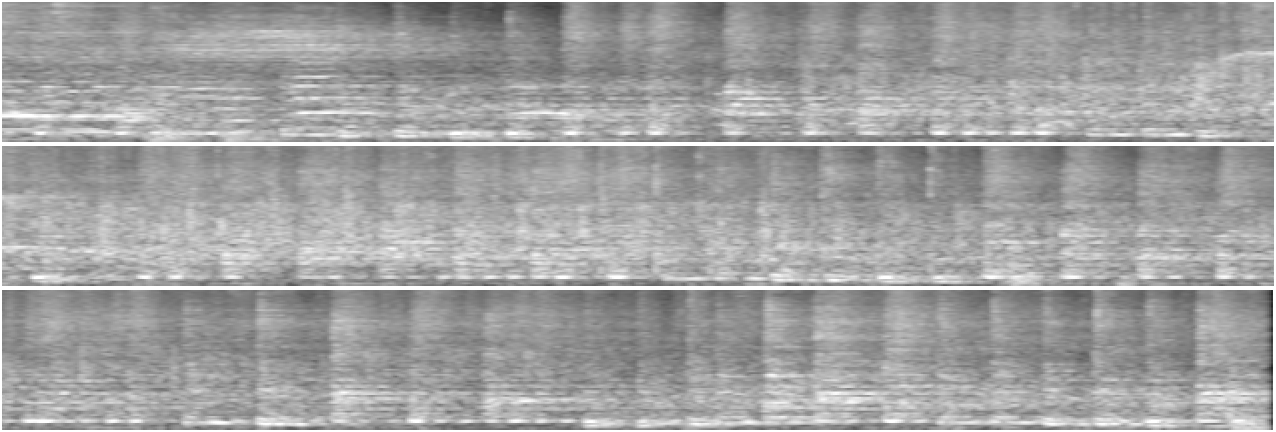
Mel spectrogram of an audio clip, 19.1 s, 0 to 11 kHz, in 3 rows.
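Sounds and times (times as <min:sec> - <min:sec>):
live jazz quartet: 0:00.0 - 0:19.0
walking upright bass: 0:00.0 - 0:19.0
audience applause: 0:03.2 - 0:15.6.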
